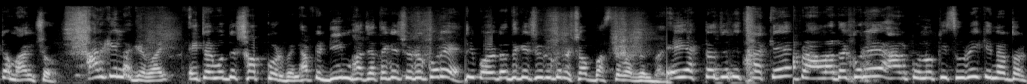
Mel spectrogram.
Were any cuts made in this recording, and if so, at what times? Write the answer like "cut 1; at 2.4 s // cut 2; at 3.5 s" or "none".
cut 1; at 1.8 s // cut 2; at 4.6 s // cut 3; at 6.7 s // cut 4; at 8.0 s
